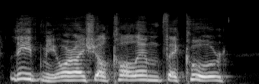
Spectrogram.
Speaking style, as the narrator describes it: cried

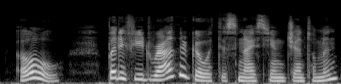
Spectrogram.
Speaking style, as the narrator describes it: began Pollyanna anxiously

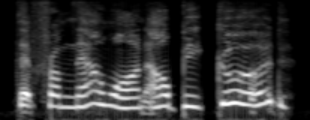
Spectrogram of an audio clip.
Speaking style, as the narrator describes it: answered the Marionette, sobbing

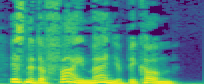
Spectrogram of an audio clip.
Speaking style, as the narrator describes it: cried an old woman

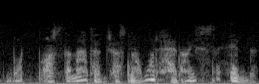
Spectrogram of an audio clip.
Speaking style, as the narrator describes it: whispered

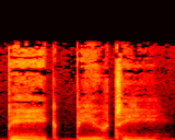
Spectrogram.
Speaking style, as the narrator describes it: murmured again

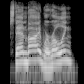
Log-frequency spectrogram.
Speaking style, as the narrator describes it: shouted out

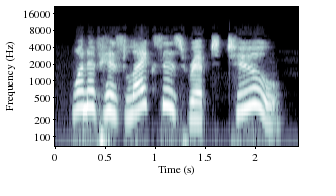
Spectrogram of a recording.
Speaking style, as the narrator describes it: exclaimed

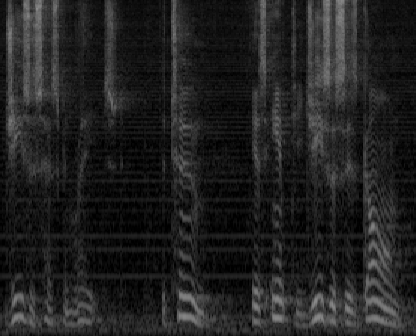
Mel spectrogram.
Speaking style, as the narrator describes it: whispers

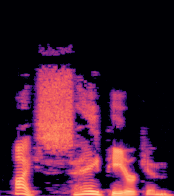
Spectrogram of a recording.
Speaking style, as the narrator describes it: cried Jack in a hoarse whisper

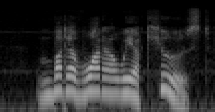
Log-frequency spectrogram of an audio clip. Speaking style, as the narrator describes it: asked Passepartout impatiently

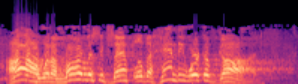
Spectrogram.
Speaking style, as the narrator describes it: The preacher exclaimed

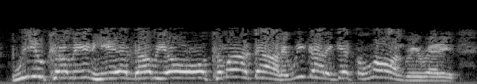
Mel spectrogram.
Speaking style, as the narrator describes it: she keep hollering

